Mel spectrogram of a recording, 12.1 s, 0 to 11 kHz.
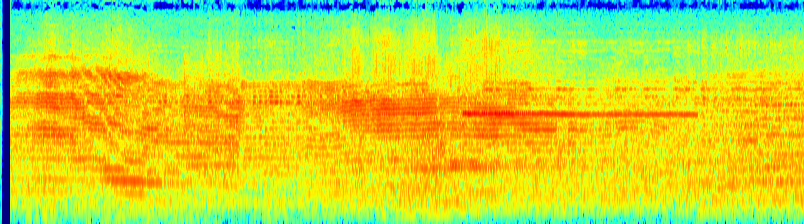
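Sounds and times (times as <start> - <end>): model airplane engine buzzing: 0.2 - 12.0.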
